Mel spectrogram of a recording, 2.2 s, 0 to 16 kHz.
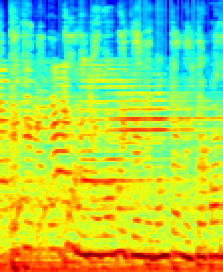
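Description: A hip hop track with a vocal line over the beat, playing loud through a car audio system with two Kicker 10-inch subwoofers in a ported box, demonstrating the bass.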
